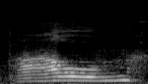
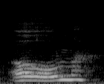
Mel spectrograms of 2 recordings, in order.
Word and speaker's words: Om: So you don't pronounce it Aum like that. Вие не произнасяте Аум, You pronounce it Om.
